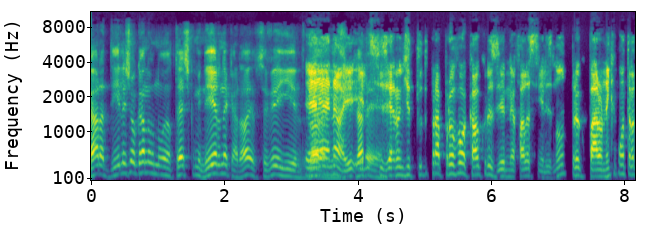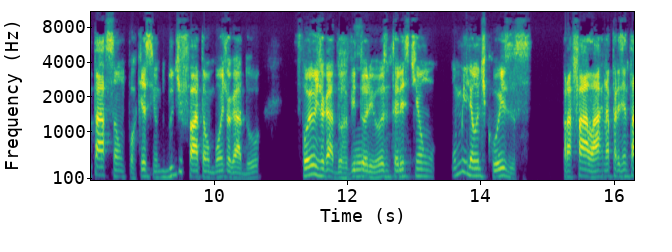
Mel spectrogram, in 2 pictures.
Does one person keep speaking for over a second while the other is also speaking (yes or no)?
yes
